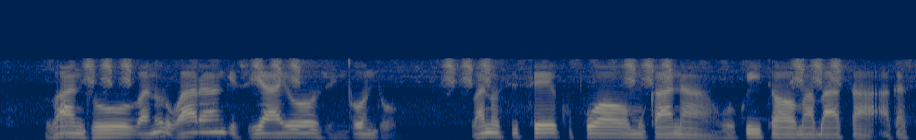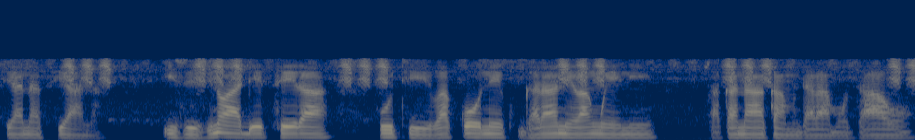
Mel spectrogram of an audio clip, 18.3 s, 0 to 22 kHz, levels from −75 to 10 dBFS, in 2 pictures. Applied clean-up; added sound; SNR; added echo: none; Insect; 7 dB; none.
